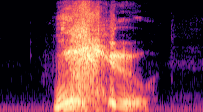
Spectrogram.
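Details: Allergy-related sneezing fit: a single loud, explosive sneeze lasting about one second in a quiet room.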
